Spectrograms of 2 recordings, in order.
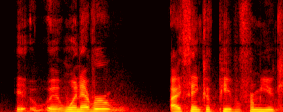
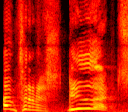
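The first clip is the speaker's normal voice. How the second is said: mock clan shout; 12 semitones higher than usual.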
